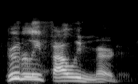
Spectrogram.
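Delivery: loud, high melodramatic outrage; an old man's theatrical cry; croaked accusation. A narrator's reading. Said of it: "croaked Iverson Lord at all of them".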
